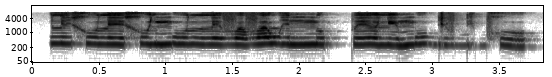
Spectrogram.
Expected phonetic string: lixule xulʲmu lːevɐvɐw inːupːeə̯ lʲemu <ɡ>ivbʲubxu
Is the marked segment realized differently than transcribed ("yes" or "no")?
no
